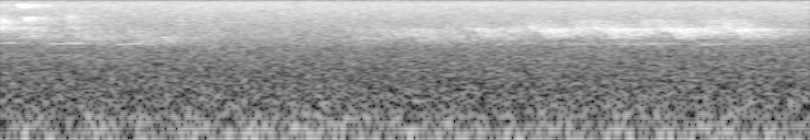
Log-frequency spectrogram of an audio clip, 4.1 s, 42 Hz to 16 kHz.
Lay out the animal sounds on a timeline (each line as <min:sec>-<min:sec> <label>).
0:00.0-0:00.9 Tufted Titmouse (Baeolophus bicolor)
0:00.0-0:04.1 Red-eyed Vireo (Vireo olivaceus)
0:01.8-0:04.0 Ovenbird (Seiurus aurocapilla)
0:02.4-0:03.8 Tufted Titmouse (Baeolophus bicolor)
